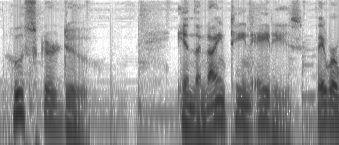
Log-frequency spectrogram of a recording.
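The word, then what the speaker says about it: Hüsker Dü: The band is Husker Doo, pronounced Husker Doo.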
